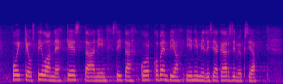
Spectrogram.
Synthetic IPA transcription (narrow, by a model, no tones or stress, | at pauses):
po̞jkːe̞ust̪ilɑnːeke̞st̪æːninsit̪ækko̞ʋe̞mpiɑinhimilːisiækærsimyksiæ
